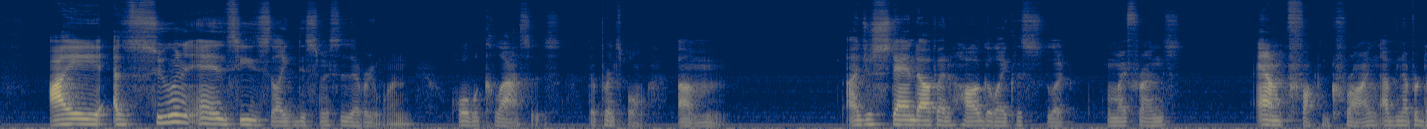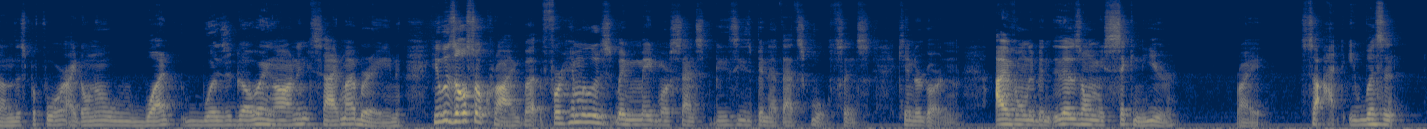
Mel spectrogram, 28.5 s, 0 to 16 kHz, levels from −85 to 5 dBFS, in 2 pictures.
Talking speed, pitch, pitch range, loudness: 170 wpm, 120 Hz, 115-135 Hz, -31 LUFS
